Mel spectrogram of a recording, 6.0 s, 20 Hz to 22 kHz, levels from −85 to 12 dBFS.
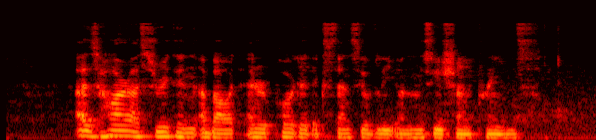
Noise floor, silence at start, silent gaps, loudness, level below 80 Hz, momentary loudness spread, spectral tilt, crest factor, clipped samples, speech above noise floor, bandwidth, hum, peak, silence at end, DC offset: -65 dBFS; 0.75 s; none; -31 LUFS; -56 dBFS; 8 LU; -7 dB/octave; 18 dB; under 0.1%; 35 dB; 11.5 kHz; none; -14 dBFS; 0.35 s; under 0.1%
